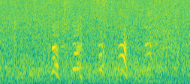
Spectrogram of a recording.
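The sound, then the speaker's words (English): Waterfall in Zambia, water crashing at the base of the falls beneath a hanging bridge, a dense and constant rushing roar that stays even throughout. “A bridge hanging over the base of the falls.”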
